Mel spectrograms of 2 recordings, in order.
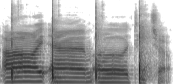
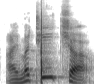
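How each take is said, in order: First: The word 'am' is said in its full form. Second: The word 'am' is reduced to a weak form. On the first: The speaker calls it wrong. "You cannot say, ... That spoils the rhythm of the language" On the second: The speaker calls it right. "all of them are reduced to their weak forms"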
